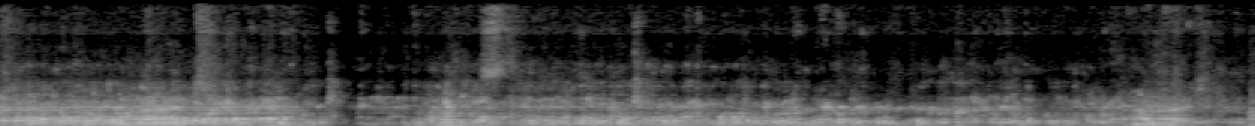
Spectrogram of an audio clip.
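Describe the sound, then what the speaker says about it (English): Tap water runs steadily into a bowl during home cooking, a continuous splashing rush that briefly cuts out before resuming, with people chatting over it. "We get some water in here."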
